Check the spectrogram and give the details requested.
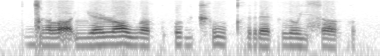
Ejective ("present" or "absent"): present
